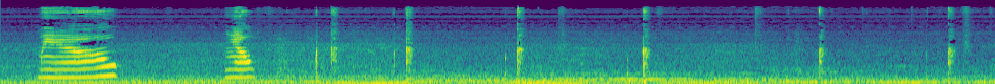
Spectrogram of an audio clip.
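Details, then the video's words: Pet kitten in a family home meowing back in reply to its owner: one loud, rising, harmonic meow, then a shorter second meow, followed by soft clicks and a low indoor hum. "Cute Kitten in family pet cat Reply with me "Meow Meow""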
